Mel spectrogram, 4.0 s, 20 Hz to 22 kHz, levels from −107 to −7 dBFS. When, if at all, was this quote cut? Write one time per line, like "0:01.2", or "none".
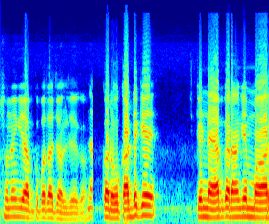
0:01.3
